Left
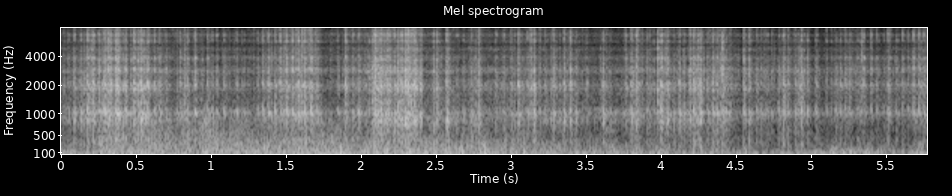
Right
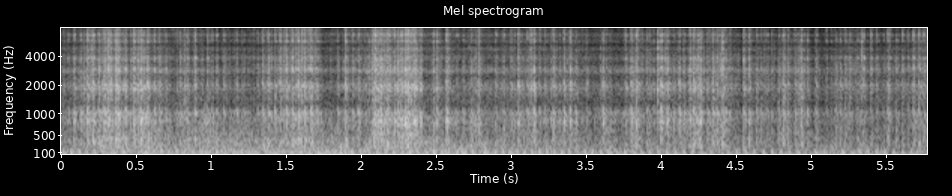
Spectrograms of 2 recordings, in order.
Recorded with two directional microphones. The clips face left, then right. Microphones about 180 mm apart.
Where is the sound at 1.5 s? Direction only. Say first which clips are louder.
Right 5 dB; 30° right (ahead or behind).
